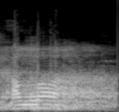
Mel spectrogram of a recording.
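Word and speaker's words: الله: ketika menarik ketika mengeluarkan lafaz Allah Coba baca Allah saya orang sudah bacanya Allah ya Al itu bukan dia lam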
